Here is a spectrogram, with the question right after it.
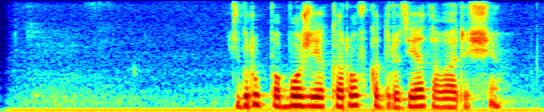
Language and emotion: Russian, neutral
